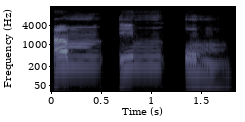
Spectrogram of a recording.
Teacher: দুই ঠোটের শুকন অংশ মিলিত হয়ে উচ্চারিত হয় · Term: মিম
